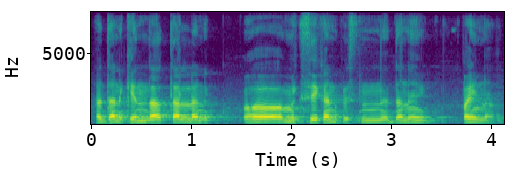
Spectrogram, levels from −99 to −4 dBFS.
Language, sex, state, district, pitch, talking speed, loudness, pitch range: Telugu, male, Andhra Pradesh, Manyam, 110 Hz, 115 wpm, -16 LUFS, 105-115 Hz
